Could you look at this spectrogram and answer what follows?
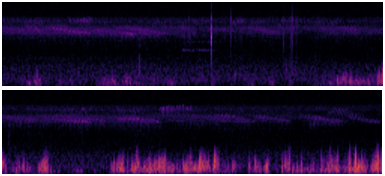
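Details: Several hundred Bohemian waxwings in trees in Edmonton in winter, during a brief warm spell, give a steady wash of very high, thin, buzzy trills; low rustling and thumps come through, heavier toward the end as the flock takes off together.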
